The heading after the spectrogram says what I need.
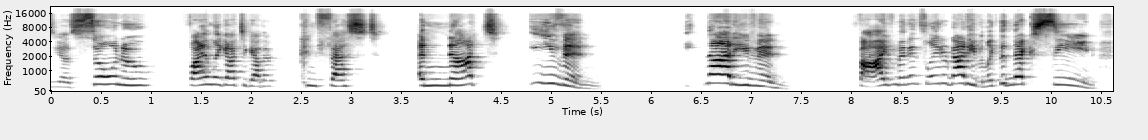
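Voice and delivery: usual speaking voice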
